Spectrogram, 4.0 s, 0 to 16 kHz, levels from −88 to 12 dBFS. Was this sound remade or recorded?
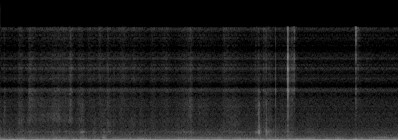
remade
